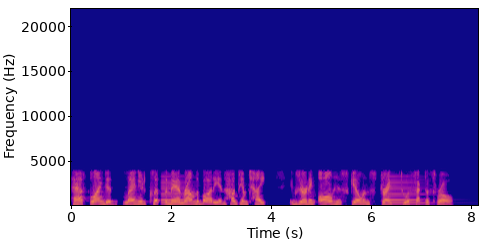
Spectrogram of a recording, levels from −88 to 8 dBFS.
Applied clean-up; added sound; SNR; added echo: classical method spectral subtraction.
